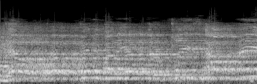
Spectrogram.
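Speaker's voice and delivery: high, loud cries for help; desperate shouting. Retold or imitated. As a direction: yell up the cliff like a man dangling over a drop. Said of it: "and he starts shouting".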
